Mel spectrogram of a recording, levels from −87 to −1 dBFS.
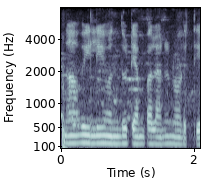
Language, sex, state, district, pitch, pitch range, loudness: Kannada, female, Karnataka, Koppal, 155 Hz, 150-160 Hz, -17 LUFS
